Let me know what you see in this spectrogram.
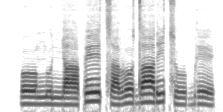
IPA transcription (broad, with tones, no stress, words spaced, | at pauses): oː˨ ŋu˨ɲaː˨ peː˦t͡sa˨ βo˦ daː˦ɾi˦t͡suː˨ bɪ˦˨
